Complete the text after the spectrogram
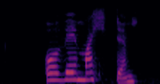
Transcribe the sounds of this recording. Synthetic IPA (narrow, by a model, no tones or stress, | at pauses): ɔɣvɪðmajl̥t̪ʏm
